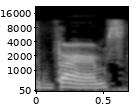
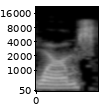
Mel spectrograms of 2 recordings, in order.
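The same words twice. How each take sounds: First: The word begins with a V sound. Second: The word begins with a W sound. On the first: The speaker calls it right. "so the W is pronounced like a V" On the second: The speaker calls it wrong. "I know it looks like worms"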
